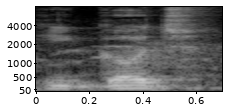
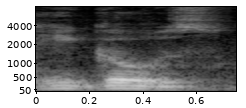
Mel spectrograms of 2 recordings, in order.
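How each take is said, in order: First: The vowel in goes sounds like uh. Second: The vowel in goes sounds like oh. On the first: The speaker calls it wrong. "गज बोलते हैं कोई कोई" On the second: The speaker calls it right. "No गज नहीं पढ़ेंगे"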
